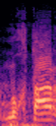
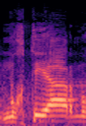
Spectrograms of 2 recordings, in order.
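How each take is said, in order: First: The word is said as mukh-tar, two syllables. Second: The word is said as mukh-ti-yar, three syllables. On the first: The speaker calls it right. "मुख्तार असल नाम है" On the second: The speaker calls it wrong. "मुख्तियार गलत है ये"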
